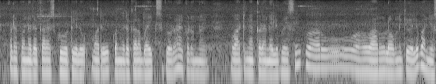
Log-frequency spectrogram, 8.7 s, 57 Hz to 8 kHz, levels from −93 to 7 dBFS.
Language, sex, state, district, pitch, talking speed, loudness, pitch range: Telugu, male, Telangana, Karimnagar, 120 Hz, 125 wpm, -16 LUFS, 115-125 Hz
